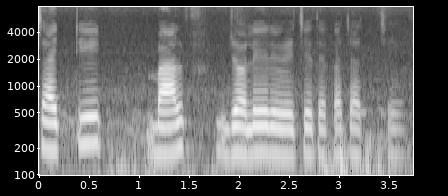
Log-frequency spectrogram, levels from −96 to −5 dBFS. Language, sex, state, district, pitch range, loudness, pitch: Bengali, female, Assam, Hailakandi, 160-180 Hz, -18 LUFS, 170 Hz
